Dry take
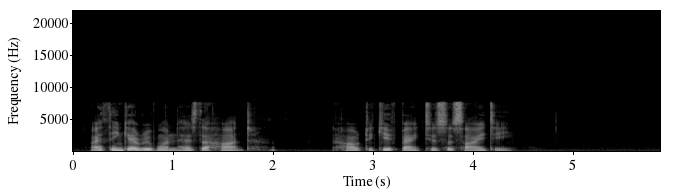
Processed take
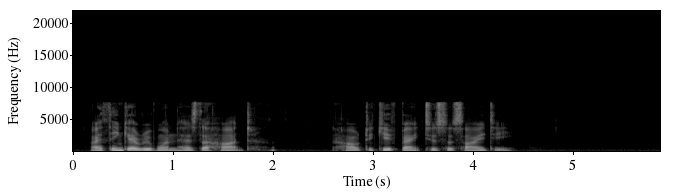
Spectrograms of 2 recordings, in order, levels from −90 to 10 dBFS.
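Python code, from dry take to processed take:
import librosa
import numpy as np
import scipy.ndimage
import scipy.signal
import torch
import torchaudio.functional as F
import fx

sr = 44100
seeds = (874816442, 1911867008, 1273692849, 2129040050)

y = fx.high_shelf(x, sr, hz=4800.0, db=fx.steps((0.0, 7.5), (3.66, -6.5)))
y = y * 10.0 ** (-4.0 / 20.0)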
